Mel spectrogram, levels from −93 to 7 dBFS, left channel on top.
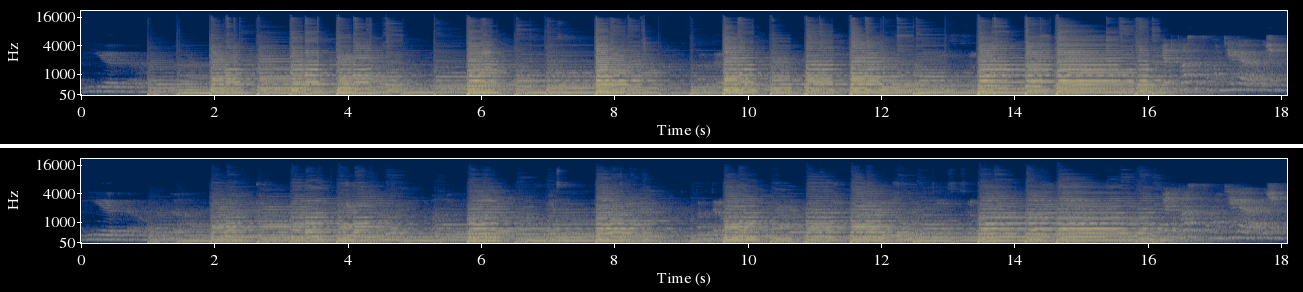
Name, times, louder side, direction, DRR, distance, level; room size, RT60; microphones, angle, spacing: voice 1, 0.0-6.6 6.9-8.6 8.9-14.1, equal, 85° right, -4 dB, 1.5 m, -44 dB
sound 1, 1.0-16.3, left 3 dB, 60° left, 0.4 m, -26 dB
voice 2, 16.2-18.0, equal, 45° left, -6 dB, 1.7 m, -39 dB
6.7 x 5.4 x 5.8 m, 2.8 s
head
